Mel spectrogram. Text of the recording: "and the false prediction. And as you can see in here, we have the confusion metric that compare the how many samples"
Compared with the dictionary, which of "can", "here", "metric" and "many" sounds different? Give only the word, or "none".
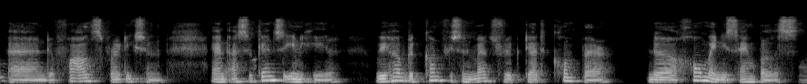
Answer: here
